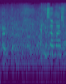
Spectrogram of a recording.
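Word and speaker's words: Opn: smell though in that's correct yes OPM but pronounced open thank you so much for your time today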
